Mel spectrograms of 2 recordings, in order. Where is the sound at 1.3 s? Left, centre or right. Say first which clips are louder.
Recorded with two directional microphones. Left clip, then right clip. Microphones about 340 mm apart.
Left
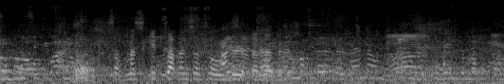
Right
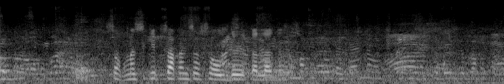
Right 4 dB; centre.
